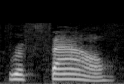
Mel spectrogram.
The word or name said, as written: rafale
